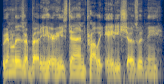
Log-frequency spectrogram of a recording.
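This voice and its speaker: A middle-aged man hosting a podcast from a dark studio set, talking on a studio mic in a rambling, profane way and laughing often. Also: sits low, flat delivery, fairly quick. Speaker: podcast host. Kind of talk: casual chat. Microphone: studio mic on a stand.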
